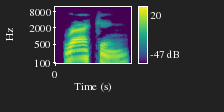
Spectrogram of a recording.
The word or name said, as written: wracking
